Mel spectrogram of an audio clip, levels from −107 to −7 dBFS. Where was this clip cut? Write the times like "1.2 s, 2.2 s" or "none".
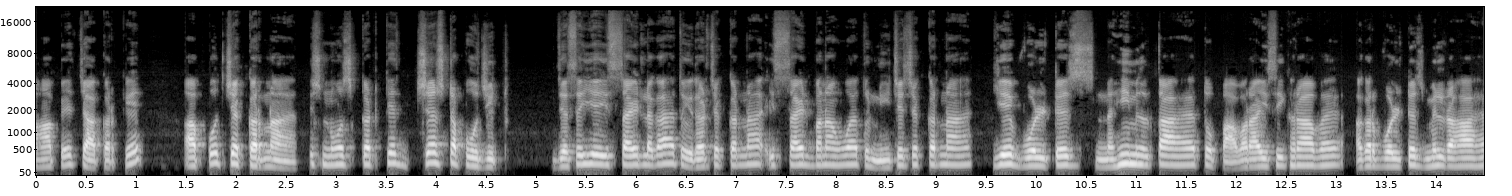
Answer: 2.8 s, 9.5 s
